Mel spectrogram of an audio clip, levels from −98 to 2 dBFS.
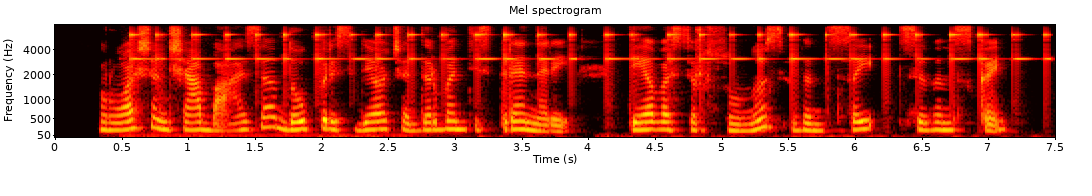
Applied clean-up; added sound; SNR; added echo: classical method log-MMSE.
